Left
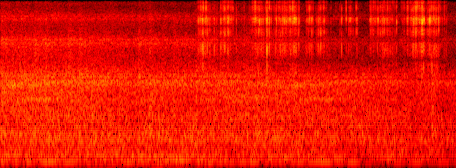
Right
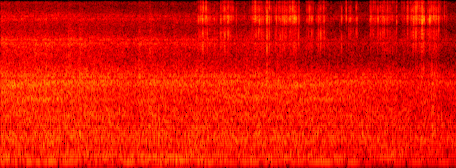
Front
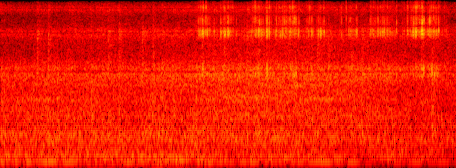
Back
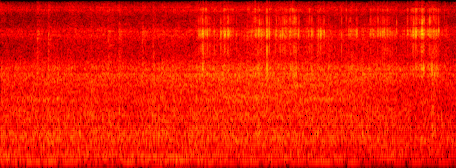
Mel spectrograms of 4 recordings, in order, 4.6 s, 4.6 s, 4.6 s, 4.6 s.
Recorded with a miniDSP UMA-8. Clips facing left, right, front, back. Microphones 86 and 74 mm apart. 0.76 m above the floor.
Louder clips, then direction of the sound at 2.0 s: Even, back 1 dB; 70° left.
